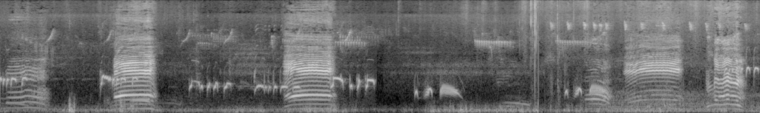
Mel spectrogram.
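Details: Cattle on their way to green grass pastures low repeatedly: four or five drawn-out, rich moos spaced a few seconds apart, mixed with short rising peeps and chirps of birds between the calls.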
